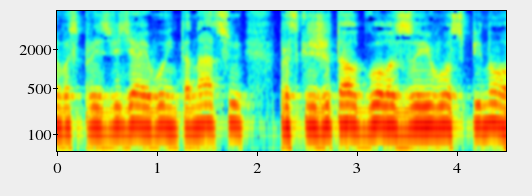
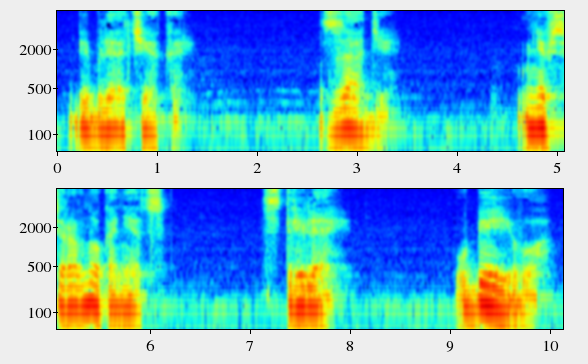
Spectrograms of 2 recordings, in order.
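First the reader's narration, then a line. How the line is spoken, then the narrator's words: Weakening pleading voice. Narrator (Russian): попросил слабеющим голосом Данила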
